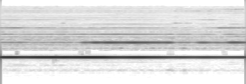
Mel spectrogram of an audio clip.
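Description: One long held note on a wind instrument, steady in pitch and growing slightly softer.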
